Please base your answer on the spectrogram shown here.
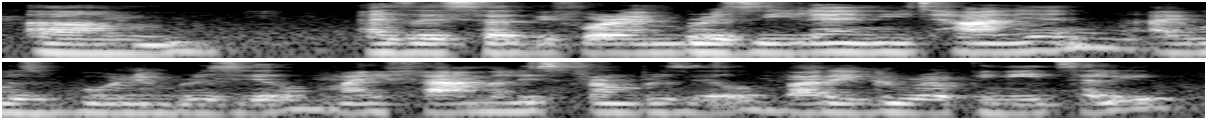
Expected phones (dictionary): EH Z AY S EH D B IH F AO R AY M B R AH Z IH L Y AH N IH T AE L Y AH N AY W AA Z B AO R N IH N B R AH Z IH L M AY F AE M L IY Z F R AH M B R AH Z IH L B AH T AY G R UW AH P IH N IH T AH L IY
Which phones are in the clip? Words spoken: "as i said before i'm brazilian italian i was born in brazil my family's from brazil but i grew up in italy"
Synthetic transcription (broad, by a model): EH Z AY S EH D B IH F AO R AY M B R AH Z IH L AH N IH T AE L Y AH N AY W AA Z B AO R N IH N B R AH Z IH L M AY F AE M L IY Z F R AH M B R AH Z IH L B AH T AY G R UW AH P IH N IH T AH L IY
